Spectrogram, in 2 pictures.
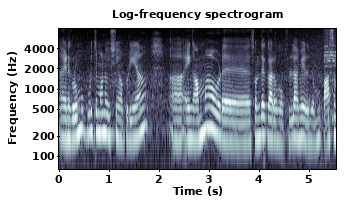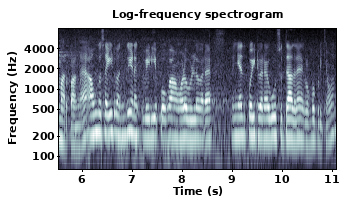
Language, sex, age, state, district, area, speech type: Tamil, female, 18-30, Tamil Nadu, Pudukkottai, urban, spontaneous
